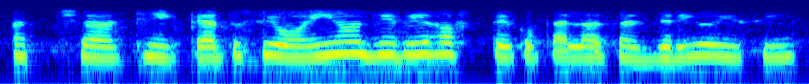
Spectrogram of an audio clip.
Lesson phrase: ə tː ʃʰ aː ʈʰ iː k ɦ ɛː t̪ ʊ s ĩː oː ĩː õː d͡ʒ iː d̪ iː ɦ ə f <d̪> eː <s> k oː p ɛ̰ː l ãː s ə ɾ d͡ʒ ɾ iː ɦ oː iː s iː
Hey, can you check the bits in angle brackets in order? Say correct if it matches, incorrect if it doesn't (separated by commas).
incorrect, incorrect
